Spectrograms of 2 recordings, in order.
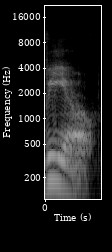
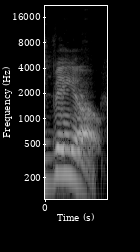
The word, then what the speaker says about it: Vio: Well, I call him Vio, but some people call him Vio because Vio for Violet, but I think Vio sounds cooler, so it's whatever. It's V-I-O. Pronounce it how you please.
